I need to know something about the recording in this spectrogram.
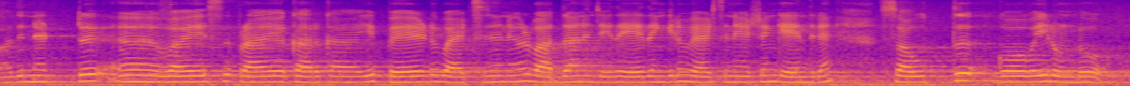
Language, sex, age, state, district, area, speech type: Malayalam, female, 45-60, Kerala, Thiruvananthapuram, urban, read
